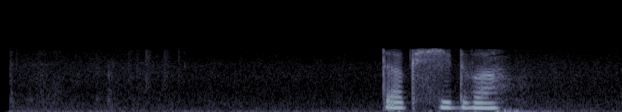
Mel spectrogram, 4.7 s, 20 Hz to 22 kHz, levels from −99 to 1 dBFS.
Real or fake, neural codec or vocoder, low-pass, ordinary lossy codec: real; none; 3.6 kHz; none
